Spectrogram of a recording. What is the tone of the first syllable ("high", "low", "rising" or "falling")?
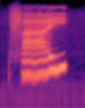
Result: rising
